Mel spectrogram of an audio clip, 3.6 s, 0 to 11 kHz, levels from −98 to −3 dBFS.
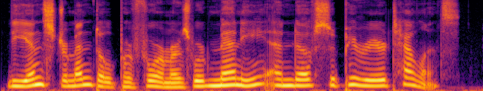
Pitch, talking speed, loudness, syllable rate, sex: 205 Hz, 150 wpm, -15 LUFS, 5.6 syllables/s, female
